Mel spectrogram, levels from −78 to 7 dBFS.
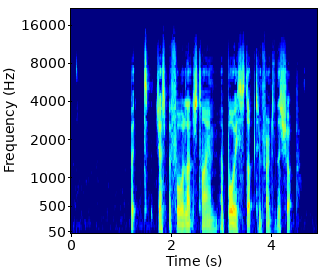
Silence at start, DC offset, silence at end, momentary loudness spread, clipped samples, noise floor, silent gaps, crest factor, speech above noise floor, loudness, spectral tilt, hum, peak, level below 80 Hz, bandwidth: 1.2 s; under 0.1%; 0.55 s; 11 LU; under 0.1%; -71 dBFS; none; 24 dB; 47 dB; -23 LUFS; -2.5 dB/octave; none; -2 dBFS; -58 dBFS; 15.5 kHz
